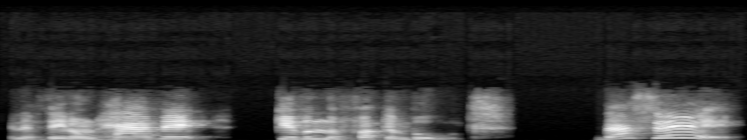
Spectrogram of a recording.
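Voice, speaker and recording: A woman's voice: on the high side, lively intonation, a little fast, fairly bright tone, lo-fi sound. A woman music artist being interviewed over a video call, talking bluntly and emphatically, swearing freely and restarting her words. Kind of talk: candid, emphatic interview talk.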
